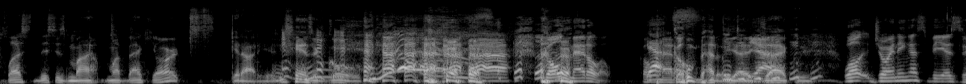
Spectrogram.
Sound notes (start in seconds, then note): 3.4 laughter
